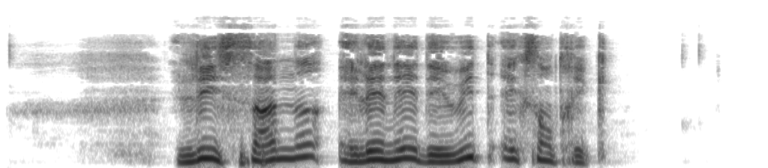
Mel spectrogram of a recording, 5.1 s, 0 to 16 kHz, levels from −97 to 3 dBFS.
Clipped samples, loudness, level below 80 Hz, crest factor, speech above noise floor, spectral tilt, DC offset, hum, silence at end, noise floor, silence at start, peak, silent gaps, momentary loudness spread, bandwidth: under 0.1%; -16 LUFS; -58 dBFS; 18 dB; 41 dB; -4 dB/octave; under 0.1%; none; 1.1 s; -57 dBFS; 1.15 s; -2 dBFS; none; 11 LU; 9.2 kHz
